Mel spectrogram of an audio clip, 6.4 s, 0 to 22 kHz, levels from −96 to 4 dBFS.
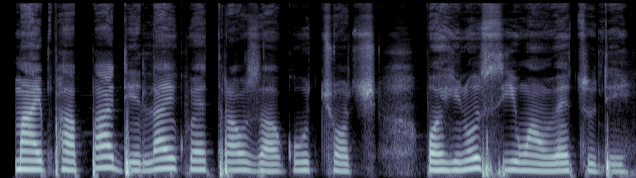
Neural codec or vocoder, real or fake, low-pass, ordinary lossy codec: none; real; none; none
